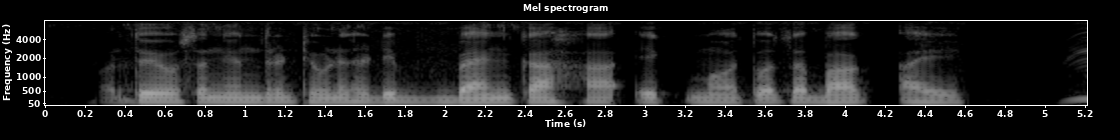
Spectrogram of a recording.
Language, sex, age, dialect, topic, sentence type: Marathi, male, 18-24, Varhadi, banking, statement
